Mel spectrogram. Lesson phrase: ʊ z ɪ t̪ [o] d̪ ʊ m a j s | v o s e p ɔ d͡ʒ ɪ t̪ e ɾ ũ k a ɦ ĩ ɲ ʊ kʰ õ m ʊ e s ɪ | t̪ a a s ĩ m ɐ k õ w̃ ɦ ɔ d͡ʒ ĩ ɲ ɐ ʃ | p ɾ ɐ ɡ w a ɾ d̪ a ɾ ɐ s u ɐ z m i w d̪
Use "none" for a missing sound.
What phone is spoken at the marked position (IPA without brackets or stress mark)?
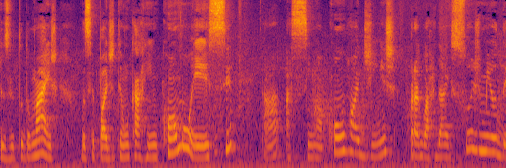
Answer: u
